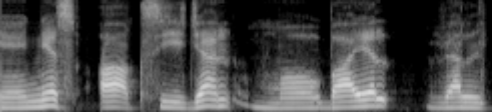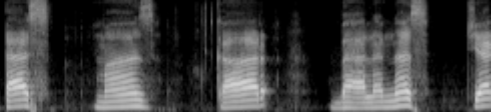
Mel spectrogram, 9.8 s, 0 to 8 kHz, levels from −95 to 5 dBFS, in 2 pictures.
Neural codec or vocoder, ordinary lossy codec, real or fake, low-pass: codec, 16 kHz, 16 kbps, FunCodec, trained on LibriTTS, 50 frames a second; none; fake; none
